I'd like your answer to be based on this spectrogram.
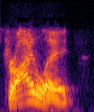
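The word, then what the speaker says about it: Streule: Yeah, I found that out with Max Struhl. That's who we had from the Winnipeg Ice during our broadcast this year, but it was Maximilian Strile, according to the Swiss pronunciation of his name.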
